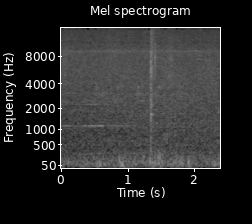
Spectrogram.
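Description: Thin wooden slats being handled, with one light wooden click about one and a half seconds in, over a low steady rumble of outdoor background noise.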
